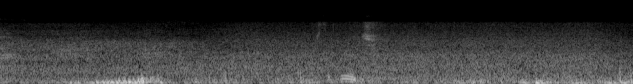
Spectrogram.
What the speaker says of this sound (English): The waves crashing on the shore.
